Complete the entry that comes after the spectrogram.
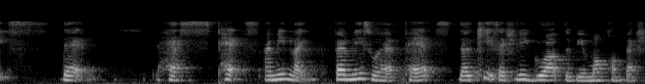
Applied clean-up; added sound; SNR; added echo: none; none; none; none.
